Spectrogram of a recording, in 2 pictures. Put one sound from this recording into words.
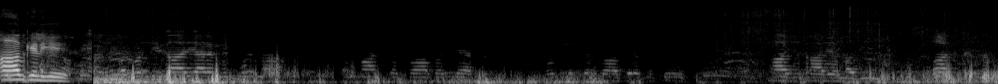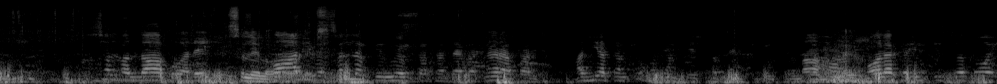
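A man recites a prayer aloud in a slow, chanting voice outdoors.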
